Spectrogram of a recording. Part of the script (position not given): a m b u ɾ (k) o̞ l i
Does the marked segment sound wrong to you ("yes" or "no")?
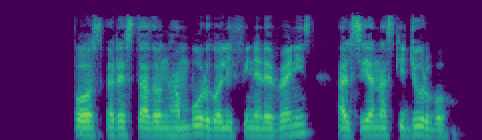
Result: yes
